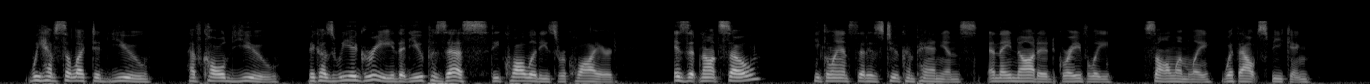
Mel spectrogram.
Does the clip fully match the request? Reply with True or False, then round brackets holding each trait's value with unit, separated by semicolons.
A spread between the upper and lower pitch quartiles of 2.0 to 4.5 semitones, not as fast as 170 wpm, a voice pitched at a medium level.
True (4.0 semitones; 150 wpm; 145 Hz)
